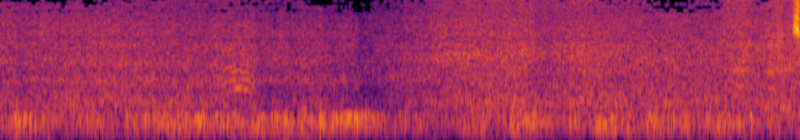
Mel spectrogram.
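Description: Wind buffeting an uncovered microphone, a rough, gusty rumble, over the wash of small waves breaking on the shore.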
